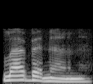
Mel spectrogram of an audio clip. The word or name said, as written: Lebanon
